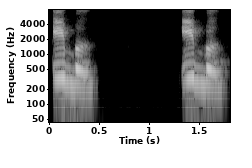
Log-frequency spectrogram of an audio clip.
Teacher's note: اسی طریقے سے حمزہ با زیر اب. آواز بند نہیں ہوگی جیسے اب نہیں، آواز کو لوٹال کے لائیے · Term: قلقلہ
